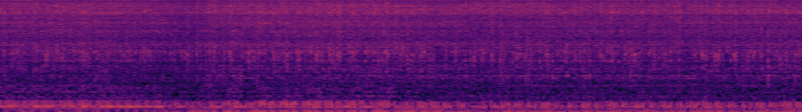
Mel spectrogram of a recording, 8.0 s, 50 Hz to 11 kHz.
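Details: 1978 Kawasaki KZ650 C four-cylinder, revived after years unrun, carbs just synchronized before air cleaners fitted: even, steady note picking up cleanly on throttle and dropping back smoothly; carbs well balanced.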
